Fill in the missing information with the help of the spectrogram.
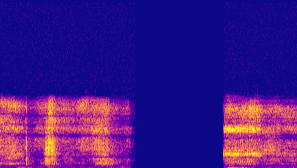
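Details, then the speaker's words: Adult man snoring loudly while asleep at night: harsh, raspy breathing noise broken by a complete silent cutout; recorded handheld. "so anyways here's a little sound clip of him snoring I hope you can hear this and I'll walk you through what's happening"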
